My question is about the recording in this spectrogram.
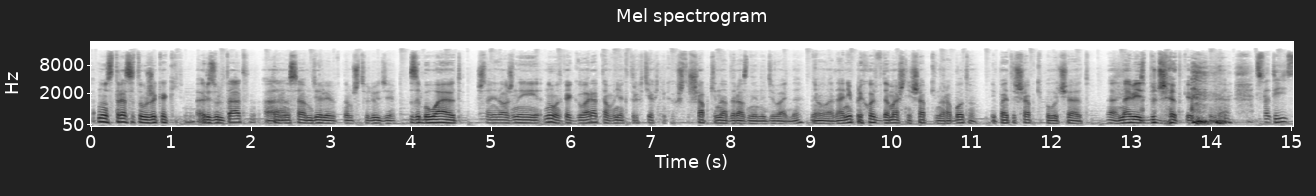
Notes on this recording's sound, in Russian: Подкаст записан на конференции ProductSense Minsk'19.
